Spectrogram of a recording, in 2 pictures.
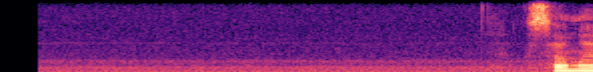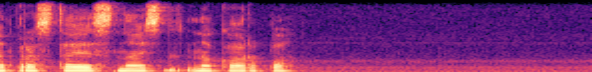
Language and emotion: Russian, neutral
